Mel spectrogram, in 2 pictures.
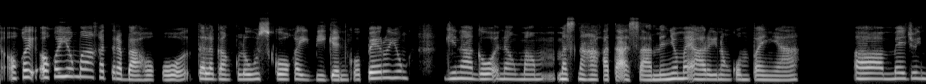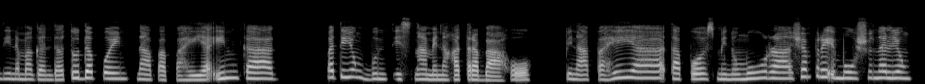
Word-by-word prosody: Okey 315 +4 +2
okey 345 +3 +4
‘yong 365 - -5
mga 345 -2 0
katrabaho 225 -7 0
ko, 210 +1 +1 0.2
talagang 245 -3 +1
close 235 +2 +1
ko, 235 -1 +3
kaibigan 220 -2 -1
ko. 225 - -3
Pero 285 +5 +3
‘yong 300 -1 -5 0.4
ginagawa 265 -3 +1
ng 245 0 -3
mam 235 0 -3 0.2
mas 245 -1 +2
nakakataas 220 -2 0
sa'min, 215 +3 +2
‘yong 265 +1 +3
may-ari 230 -3 +1
ng 220 -1 -5
kumpanya, 215 -1 -3 0.5
ah, 260 -1 +3
medyo 265 +2 -3
hindi 260 -2 -4
na 245 - -3
maganda, 225 -2 -2
to 295 0 0
the 300 - +7
point 265 -1 0
na 235 - +1
papahiyain 210 +7 0
ka. 270 -2 +4 0.5
Pati 330 +1 0
‘yong 270 -7 -6
buntis 245 -1 -4
namin 230 -2 0
na - - -9
katrabaho, 200 - +1 0.3
pinapahiya, 275 +7 0
tapos 250 -1 +1
minumura. 275 +4 +1
Siyempre 350 +3 +1
emosyonal 290 +1 +1
‘yong 290 -1 +1
245 Hz, 150 wpm, -22 LUFS, 225-280 Hz, 0.5 s, the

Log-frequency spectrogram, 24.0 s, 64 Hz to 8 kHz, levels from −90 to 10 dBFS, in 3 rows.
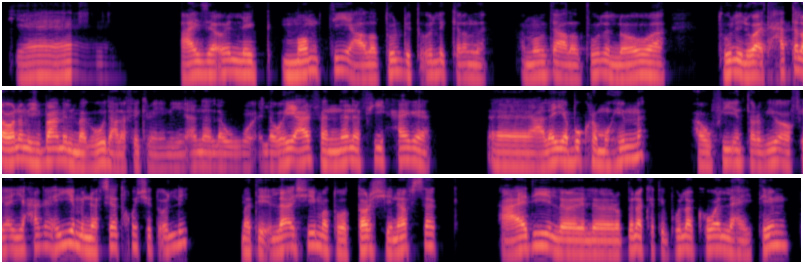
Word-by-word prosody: ياه! 125 +2 -3 1.1
عايز 130 +3 +1
أقول 140 +1 +1
لِك 135 -1 -2
مامتي 140 +5 0
على 110 +1 +1
طول 140 +6 -3
بتقول 130 -1 -6
لي 140 - -3
الكلام 115 -3 -6
ده. 110 0 -13 0.3
مامتي 125 +3 -3
على 110 -3 +1
طول 135 +5 -5
اللي 115 -4 -1
هو 125 +1 +2 0.5
طول 140 +2 0
الوقت، 130 -1 +5
حتى 145 +3 -2
لو 135 -4 +9
أنا 150 +3 +4
مش 140 -3 +1
باعمل 140 0 +3
مجهود 110 +4 +1
على 105 0 -1
فكرة، 110 -1 -10
يعني 100 +2 -9
أنا 115 0 -3
لو 105 -1 -6
لو 115 +1 -2
هي 140 +3 +5
عارفة 140 -1 +3
إن 120 +1 0
أنا 140 -1 +3
في 145 +2 -6
حاجة 140 -4 -1 0.6
آآ 115 -1 +1
عليّا 130 +6 +4
بكرة 140 0 -1
مهمة، 145 +10 -2 0.5
أو 115 -1 +1
في 135 +3 -4
interview 120 +1 -3
أو 120 - +1
في 135 +5 -8
أي 140 0 -2
حاجة، 150 +3 -6
هي 165 +6 +1
من 150 -6 +1
نَفسها 130 +5 +1
تخُش 155 0 -7
تقول 145 0 -5
لي: 185 +5 -6 0.5
"ما 125 - -1
تقلقش، 140 +6 +1
ما 165 -5 +1
توتّرش 130 +3 +2
نَفسك، 140 +6 +1 0.6
عادي، 165 +4 +4
اللي 120 -5 +4
اللي 115 0 +2
ربنا 135 +6 +2
كاتبه 125 0 -7
لك 140 -2 0
هو 145 - +3
اللي 140 -4 +1
هيتم." 145 +10 -3
130 Hz, 165 wpm, -23 LUFS, 115-140 Hz, 1.1 s, لو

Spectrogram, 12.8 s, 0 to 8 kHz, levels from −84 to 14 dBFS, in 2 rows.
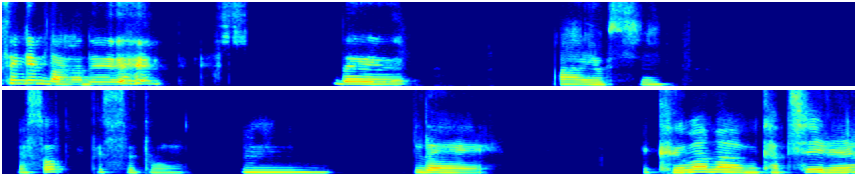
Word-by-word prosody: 챙김 300 -2 +3
당하는. 220 -3 +2 0.2
네. 275 +1 +5 1.3
네. 235 -4 +1 1.1
아 215 -1 0
역시. 205 0 -6 1.6
서비스도 210 -3 -7 0.5
음. 215 -1 -3 0.6
네. 200 -3 +1 1.1
이 220 - -10
그만한 225 -2 +3
가치를 210 +2 0
215 Hz, 110 characters per minute, -25 LUFS, 205-235 Hz, 1.6 s, 네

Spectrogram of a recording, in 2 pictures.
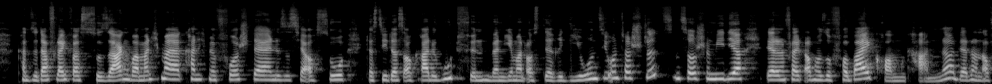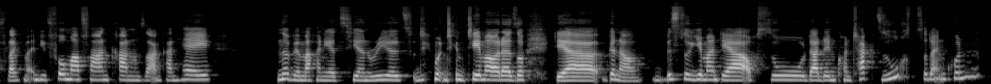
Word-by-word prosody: kannst 200 -1 -6
du - - -3
da 200 0 +4
vielleicht 205 +1 0
was 200 0 -2
zu 190 - -3
sagen? 190 +5 +5
Weil 195 - +4
manchmal 235 +3 +3
kann 235 0 -2
ich 235 - -9
mir 210 -2 -5
vorstellen, 220 -1 -1
ist 205 - -6
es 200 0 -10
ja - - +1
auch 195 - -9
so, 215 +1 -2 0.2
dass 190 -1 -7
die 205 - -4
das 195 -1 -1
auch 190 - 0
grade 195 0 +2
gut 280 +5 -2
finden, 190 -6 -5
wenn 175 0 -2
jemand 185 0 -2
aus 185 0 -5
der 180 -2 -4
Region 190 +9 -1
sie 285 - -7
unterstützt 295 +7 -4
in 275 - -1
Social 265 -1 0
Media, 255 +1 +3 0.2
der 210 0 +4
dann 210 0 0
vielleicht 210 -1 0
auch 195 - +1
mal 205 -1 -2
so 200 - -3
vorbeikommen 200 - +1
kann, 150 - -5
ne, 275 +6 -1
der 190 - -2
dann 210 -4 -4
auch 185 - -3
vielleicht 185 0 -2
mal 225 - -6
in 220 - -3
die 215 - -5
Firma 225 0 +2
fahren 210 -1 -1
kann 205 -1 -1
und 195 - -7
sagen 190 +1 -3
kann: 190 0 -6
„Hey, 220 0 +1 0.6
ne, 245 +1 +1
wir 195 - -1
machen 190 0 -1
jetzt 185 0 -5
hier 200 - -1
'n 185 - -3
Reel 200 +1 0
zu 200 -2 -13
dem 205 +2 -7
und 235 -3 -1
dem 220 -3 0
Thema.“ 215 -2 +7
Oder 200 0 +5
so. 210 0 +1 0.3
Der 180 -1 +6
genau 160 -9 0
bist 220 +4 -4
du - - +2
jemand, 215 -1 +1
der 195 -1 +6
auch - - -5
so 205 -1 -2
da 195 -1 +5
den 195 0 -3
Kontakt 265 +8 -3
sucht 360 - -3
zu 245 - -6
deinen 250 +1 -2
Kunden? 290 +8 -4
205 Hz, 265 wpm, -22 LUFS, 195-235 Hz, 0.6 s, Thema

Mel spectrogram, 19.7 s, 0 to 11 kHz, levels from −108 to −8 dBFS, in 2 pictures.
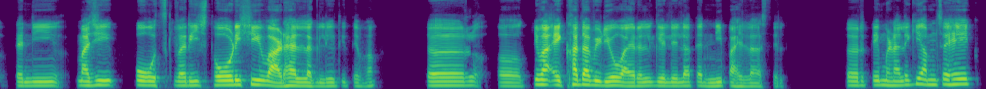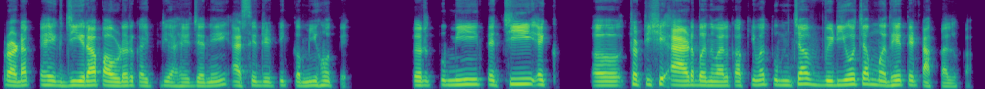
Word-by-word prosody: त्यांनी 140 0 -3 0.2
माझी 155 +2 +1 0.3
पोच 155 -2 0
किंवा 150 -1 -2
रीच 150 0 -2
थोडीशी 170 +2 +3
वाढायला 140 -3 +4
लागली 125 0 -3
होती 130 +1 -10
तेव्हा 130 +1 -12 0.6
तर 150 +1 0 0.3
अ, 130 - -7 0.3
किंवा 180 -1 +6
एखादा 185 +2 +6
व्हिडिओ 155 -2 +2
व्हायरल 135 0 0
गेलेला 135 0 -2
त्यांनी 135 0 -4
पाहिला 120 -1 -5
असेल 115 - -15 0.7
तर 150 0 -3
ते 165 - -1
म्हणाले, 160 0 -2
की 205 - -2
आमचं 180 0 -2
हे 190 +2 +3
1 195 0 -4
प्रॉडक्ट 155 -1 +3
आहे. 165 0 +2
1 155 - -3
जिरा 155 +2 +5
पावडर 145 -1 +2
काहीतरी 140 +1 -8
आहे, 135 0 -5
ज्याने 135 +2 -4 0.2
एसिडिटी 145 -1 -5
कमी 140 +2 -4
होते, 155 -1 -7 0.7
तर 155 0 +1
तुम्ही 175 +3 0
त्याची 175 +3 0 0.2
1 180 0 -2 0.4
अ, 150 - -1 0.3
छोटीशी 190 +1 -1
ॲड 160 -1 +9
बनवाल 150 -2 0
का? 150 - -1
किंवा 175 +1 -3
तुमच्या 170 +3 -1
व्हिडिओच्यामध्ये 170 0 0
ते 165 - +2
टाकाल 120 -2 -4
का? - - -24
155 Hz, 160 wpm, -24 LUFS, 140-165 Hz, 0.7 s, ॲड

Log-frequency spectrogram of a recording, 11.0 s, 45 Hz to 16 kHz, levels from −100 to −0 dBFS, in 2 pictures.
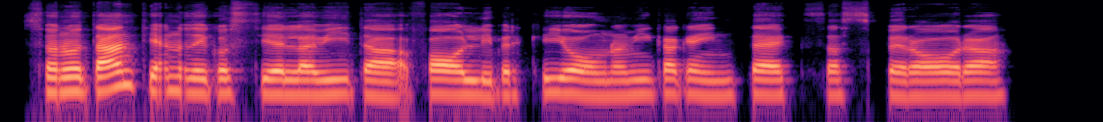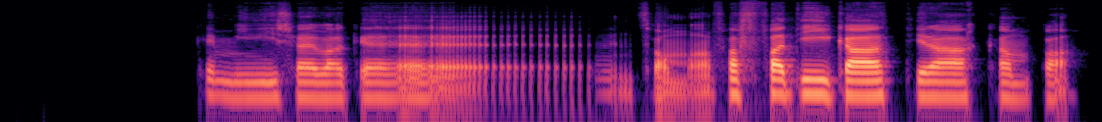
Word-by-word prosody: Sono 195 -2 +3
tanti 210 +6 +5
e - - +3
hanno 200 +1 -4
dei 185 -2 0
costi 180 0 -4
della 170 -1 +4
vita 170 -2 0
folli, 170 -2 +2
perché 170 +2 -6
io 185 -1 +2
ho 170 - +1
un'amica 170 +2 -3
che 180 - -5
è - - 0
in 165 0 -8
Texas, 170 0 -2
per 165 -2 -3
ora 165 0 +1 1.5
che - - -8
mi 155 -2 -10
diceva 150 0 -4
che 150 - -5 0.7
insomma, - - -9
fa 180 - +1
fatica 175 -1 +4
a 165 - +4
tirà 160 -2 0
a 155 - -8
campà. 150 -1 -7
170 Hz, 165 wpm, -22 LUFS, 160-180 Hz, 1.5 s, tanti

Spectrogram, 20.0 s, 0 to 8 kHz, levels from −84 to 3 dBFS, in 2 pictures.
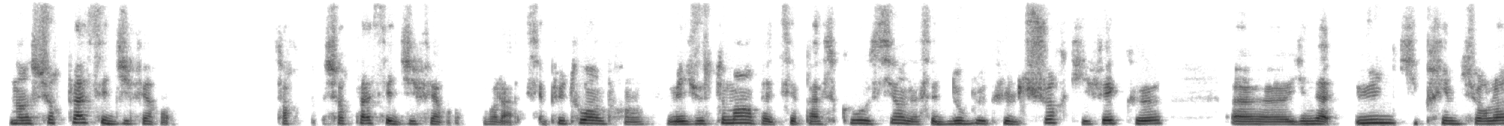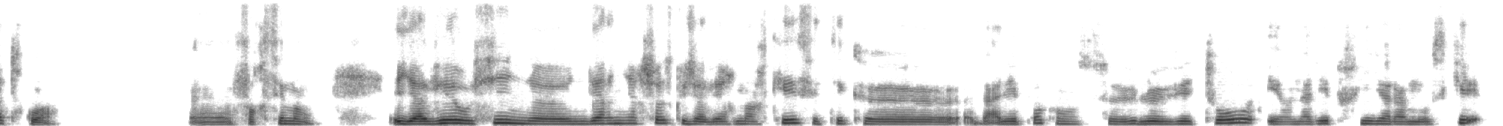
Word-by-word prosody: Non, 185 0 +3
sur 210 +2 -2
place, 225 0 +4
c'est 200 - +4
différent. 170 -1 -4 0.7
Sur - - -6
sur 180 -1 -3
place, 195 0 +2
c'est - - +6
différent. 165 +1 -4
Voilà, - - -3
c'est - - -10
plutôt 180 +3 +3
en 185 -2 +4
France, 145 -2 -8
mais 155 +2 +5
justement, 175 +6 +2
en 205 - +1
fait, 160 -4 -1
c'est 165 - +2
parce 155 -1 -2
qu'aussi, 195 -1 0
on 195 -3 +3
a 150 - -2
cette 150 -1 -1
double 180 0 +2
culture 175 +8 0
qui 160 - -5
fait 190 +5 +5
que, 185 0 +3 0.5
heu, 150 -1 +3
il 150 - -3
y - - +3
en 165 - +3
a - - +7 0.2
une 210 +1 +6
qui - - -11
prime 180 -2 -1
sur 170 0 0
l'autre 185 +1 +1
quoi, - - -2 0.9
heu, - - -7 0.2
forcément 160 +2 -4 0.5
et - - +6
il - - +2
y - - +8
avait 170 +6 +6
aussi 195 +3 +3
une, 190 -4 +3
heu, 160 -1 +1
une 155 0 -3
dernière 185 +1 -1
chose 200 +2 -1
que 180 - -4
j'avais 155 -1 -1
remarquée, 160 +7 -1
c'était 175 -3 -7
que, - - -9
heu, 150 -2 -2
bah - - -5
à - - -2
l'époque 170 +6 -4
on 155 -2 -8
se 150 +2 -12
levait 155 0 -1
tôt 220 +3 +2
et - - -4
on 150 0 -10
allait 160 +4 -4
prier 170 -1 -5
à - - -2
la 150 - -3
mosquée. 150 - -3
170 Hz, 220 wpm, -22 LUFS, 155-190 Hz, 0.9 s, y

